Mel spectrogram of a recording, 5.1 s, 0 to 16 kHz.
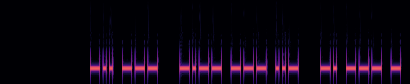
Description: Morse code, heard as a keyed tone, about 30 wpm, 700 Hz. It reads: DO YOU NOT
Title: Sentences from Top 600 Words 30wpm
